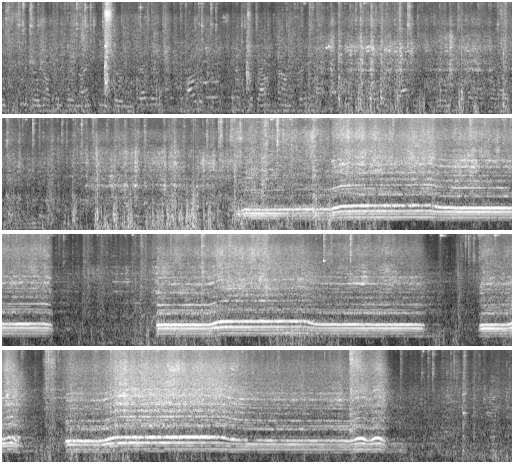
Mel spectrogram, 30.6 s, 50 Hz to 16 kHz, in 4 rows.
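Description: Steam locomotive No. 93, a 2-8-0, rolling with its passenger cars, the wheels running on the rails. Then the locomotive's steam whistle sounds several notes together in a long, long, short, long pattern: the grade-crossing signal. Each long blast steps up slightly in pitch a second or so after it starts.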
